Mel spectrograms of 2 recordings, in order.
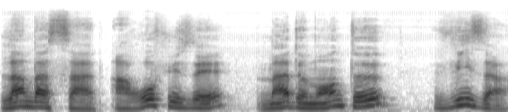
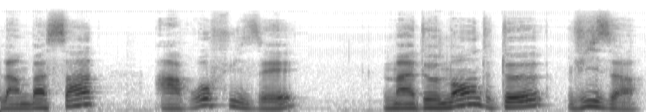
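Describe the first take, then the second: First: A slightly brisker slow repeat; slow classroom repeat. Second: Slow, word-by-word model; slow teacher dictation. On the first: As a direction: say it once more, slowly. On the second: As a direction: dictate the sentence slowly. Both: Shown as a demonstration.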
